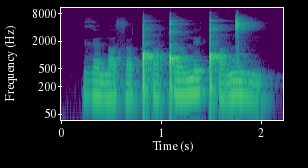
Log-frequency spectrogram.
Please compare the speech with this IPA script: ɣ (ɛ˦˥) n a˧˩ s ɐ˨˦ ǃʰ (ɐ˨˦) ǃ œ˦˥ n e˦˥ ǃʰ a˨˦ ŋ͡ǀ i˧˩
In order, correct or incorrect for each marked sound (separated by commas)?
incorrect, incorrect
